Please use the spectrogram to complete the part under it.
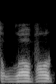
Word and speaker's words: Louisville: Uh, yes, it's Louisville, Kentucky.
